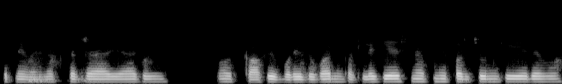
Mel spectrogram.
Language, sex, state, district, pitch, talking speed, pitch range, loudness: Hindi, male, Uttar Pradesh, Jyotiba Phule Nagar, 125 Hz, 215 wpm, 120-130 Hz, -18 LUFS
